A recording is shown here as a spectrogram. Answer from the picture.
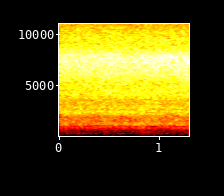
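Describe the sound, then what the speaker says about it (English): Broccoli sizzling in a hot pan while cooking for a Cajun steak and shrimp one-pan meal, a steady, loud, close hiss with no talk. "this pan is nice and hot, as you can tell, so it doesn't take very long for the broccoli to cook and get those brown bits"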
